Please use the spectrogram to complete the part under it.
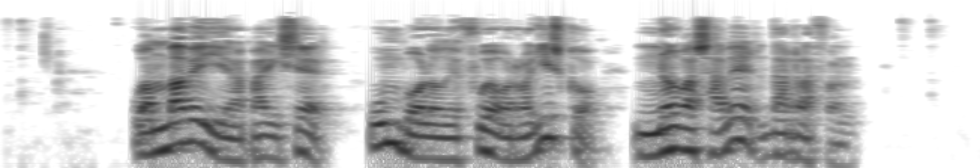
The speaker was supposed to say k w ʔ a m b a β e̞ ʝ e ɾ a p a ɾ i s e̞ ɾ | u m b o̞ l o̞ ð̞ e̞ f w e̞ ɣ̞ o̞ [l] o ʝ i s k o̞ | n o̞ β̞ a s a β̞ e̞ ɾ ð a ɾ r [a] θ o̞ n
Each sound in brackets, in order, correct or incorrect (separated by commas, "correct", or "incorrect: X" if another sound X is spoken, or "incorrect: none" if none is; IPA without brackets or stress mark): incorrect: r, correct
